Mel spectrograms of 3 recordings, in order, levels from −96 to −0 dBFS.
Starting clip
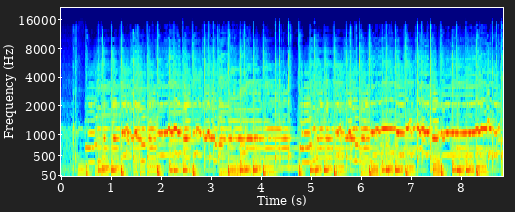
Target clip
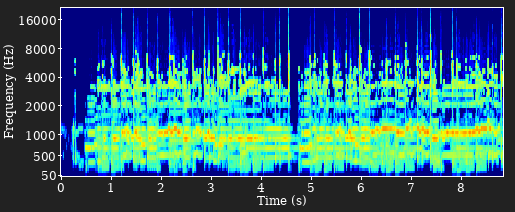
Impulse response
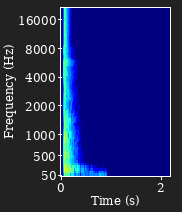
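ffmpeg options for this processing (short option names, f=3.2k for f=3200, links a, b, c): -af "highpass=f=360:w=0.5412,highpass=f=360:w=1.3066,afftfilt=real='re*gte(hypot(re,im),0.0224)':imag='im*gte(hypot(re,im),0.0224)':win_size=1024:overlap=0.75,equalizer=f=7.6k:w=1.9:g=5,aexciter=amount=10.4:drive=8.3:freq=2.9k,volume=-8.5dB"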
